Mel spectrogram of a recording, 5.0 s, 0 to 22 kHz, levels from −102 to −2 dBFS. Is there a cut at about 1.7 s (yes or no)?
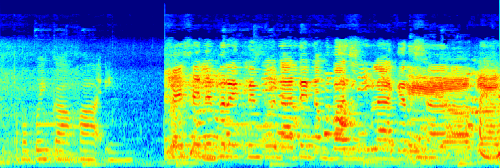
yes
